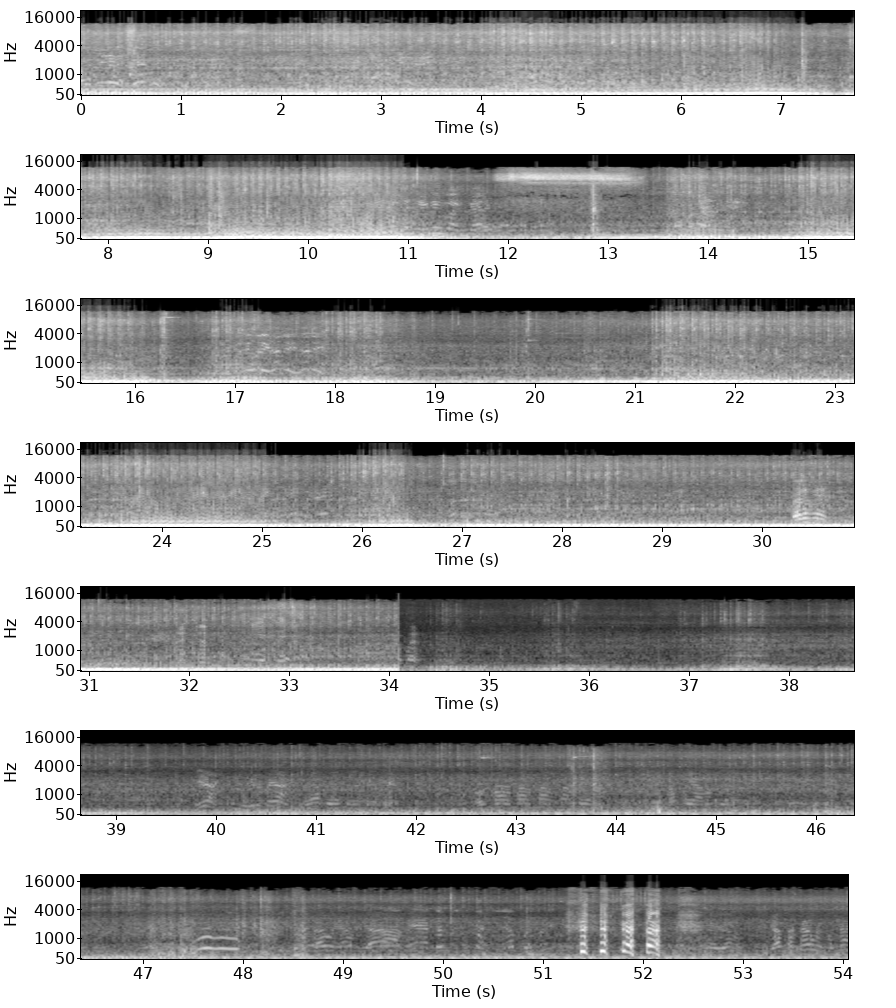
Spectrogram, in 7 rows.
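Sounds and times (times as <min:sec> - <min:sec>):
distant engine running: 0:00.0 - 0:11.6
engine revving under load: 0:00.0 - 0:36.2, 0:37.0 - 0:47.4.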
